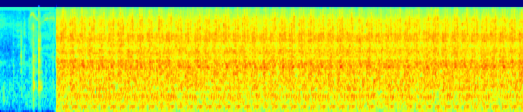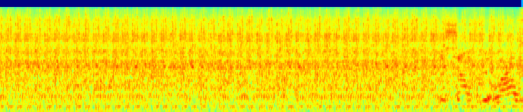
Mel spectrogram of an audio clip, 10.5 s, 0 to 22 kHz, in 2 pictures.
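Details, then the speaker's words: Kawasaki ER-5 twin, just reassembled after a valve clearance check, at fast idle: a loud, uneven thumping beat with gaps as one cylinder, seemingly the right-hand one, intermittently drops out; owner suspects the ignition coils or carbs. "So it's intermittently firing on one cylinder. Shutting it off."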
